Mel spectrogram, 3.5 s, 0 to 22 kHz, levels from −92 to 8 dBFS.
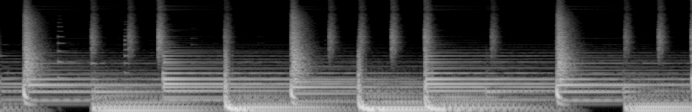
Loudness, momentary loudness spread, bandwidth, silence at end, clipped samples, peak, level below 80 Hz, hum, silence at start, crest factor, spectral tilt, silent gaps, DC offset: -17 LUFS; 6 LU; 15.5 kHz; 0 s; under 0.1%; -2 dBFS; -20 dBFS; none; 0 s; 14 dB; -6 dB/octave; none; under 0.1%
